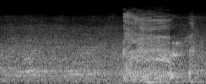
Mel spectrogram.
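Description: A person coughing: one short, harsh burst a little past the middle, over low background murmur.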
